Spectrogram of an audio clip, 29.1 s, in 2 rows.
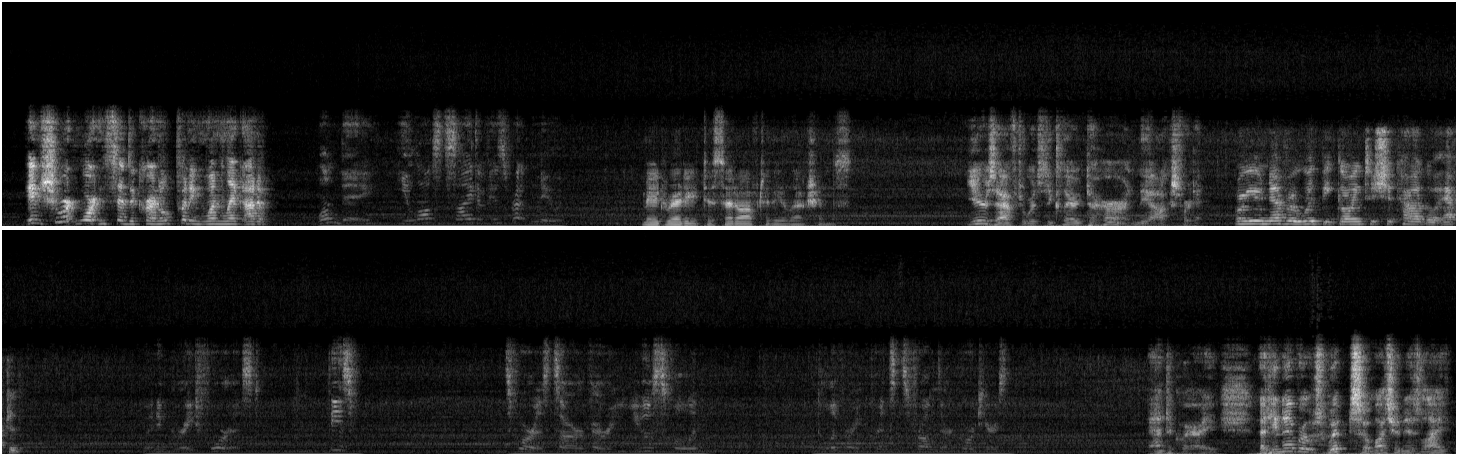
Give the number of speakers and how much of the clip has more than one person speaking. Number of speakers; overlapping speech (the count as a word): five, no overlap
